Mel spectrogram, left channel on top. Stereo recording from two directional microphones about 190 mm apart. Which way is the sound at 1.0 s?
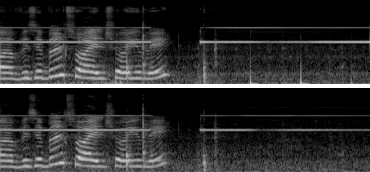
20° left (ahead or behind).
